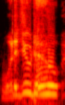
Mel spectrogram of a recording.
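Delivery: mock mom yelling an accusation; high, loud demand, hammed up; mom's alarmed demand. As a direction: imitate a mother yelling at her kid. Mom confronts him in retold story.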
